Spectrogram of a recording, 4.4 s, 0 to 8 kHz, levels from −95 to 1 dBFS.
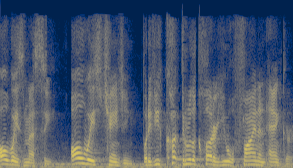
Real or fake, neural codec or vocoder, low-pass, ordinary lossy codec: real; none; 7.2 kHz; AAC, 32 kbps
